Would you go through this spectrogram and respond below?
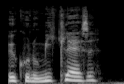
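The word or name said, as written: økonomiklasse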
